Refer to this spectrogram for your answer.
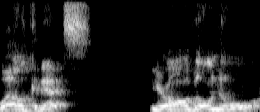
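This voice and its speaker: A man's gravelly, put-on character voice at a medium pitch. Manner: stern, blunt.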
